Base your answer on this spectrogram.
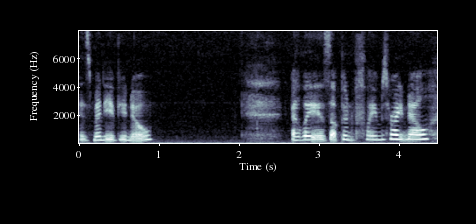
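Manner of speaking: high, tearful voice breaking, holding back tears.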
